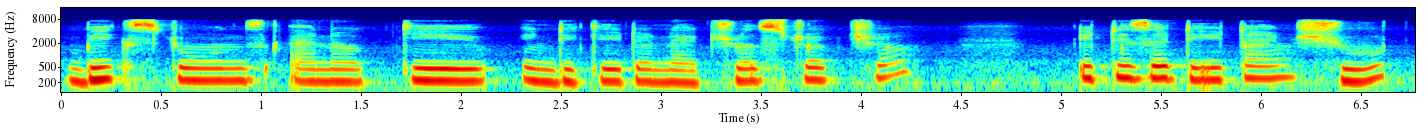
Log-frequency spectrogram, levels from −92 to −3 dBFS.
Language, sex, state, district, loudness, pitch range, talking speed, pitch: English, female, Gujarat, Valsad, -18 LUFS, 225-255 Hz, 125 wpm, 235 Hz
